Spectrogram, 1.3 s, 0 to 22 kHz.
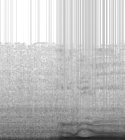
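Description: An older Ducati Scrambler 800 Icon motorcycle engine idles low, then revs up sharply in a short, close burst of rising engine tone.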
